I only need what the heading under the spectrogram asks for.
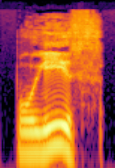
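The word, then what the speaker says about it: police: ই টা দিলাম ই দেওয়ার জন্য সি এর উচ্চারণটা দন্তস হলো তাহলে দাঁড়ালো পি ও এল আই সি ই পুলিশ পরিষ্কার নেক্সট সিন্স সিন্সকে আমরা কিভাবে করে লেখবো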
